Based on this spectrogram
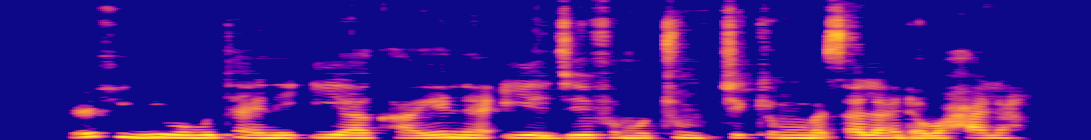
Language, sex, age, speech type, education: Hausa, female, 15-29, read, secondary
